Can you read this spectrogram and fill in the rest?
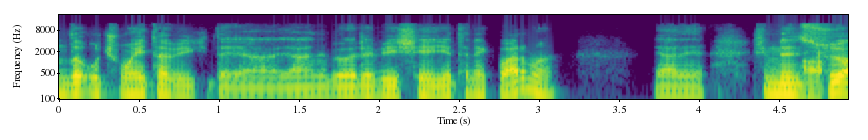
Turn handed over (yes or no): no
